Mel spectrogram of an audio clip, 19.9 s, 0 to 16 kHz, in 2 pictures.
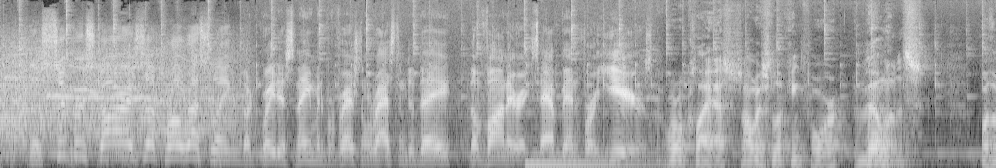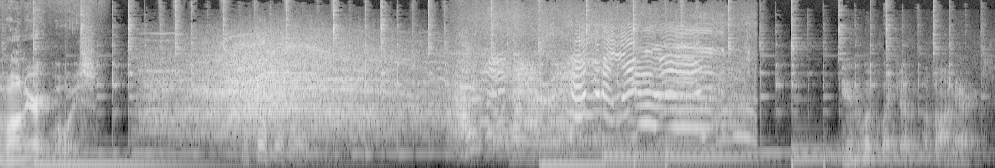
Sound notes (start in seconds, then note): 11.3 crowd screams and cheers; 14.5 girls crying, shouting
